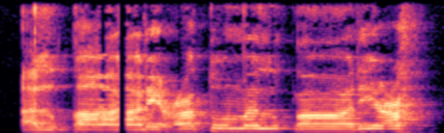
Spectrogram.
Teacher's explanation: اس شکل کی تا پر وقف کرنے کے لیے اس تا کو گول ساکن ہا میں بدلا جاتا ہے، یعنی اس تا کی جگہ گول ساکن ہا لے لیتی ہے۔ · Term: تائے مربوطہ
